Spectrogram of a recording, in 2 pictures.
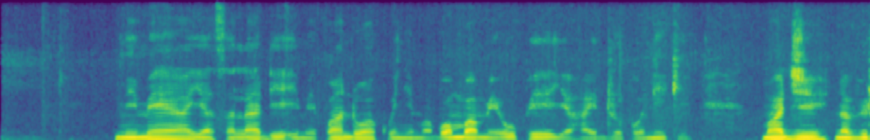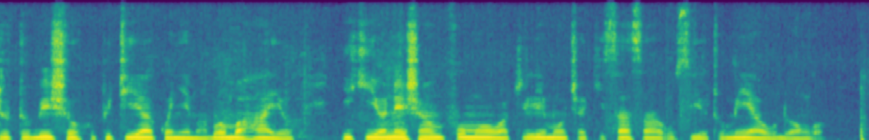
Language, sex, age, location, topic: Swahili, male, 25-35, Nairobi, agriculture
